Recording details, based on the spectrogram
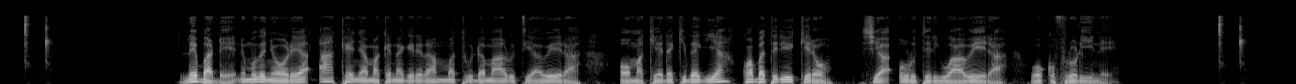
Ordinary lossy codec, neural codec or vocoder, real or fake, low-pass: none; none; real; 9.9 kHz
